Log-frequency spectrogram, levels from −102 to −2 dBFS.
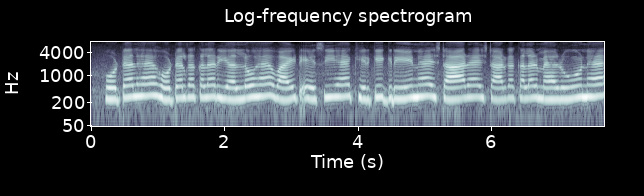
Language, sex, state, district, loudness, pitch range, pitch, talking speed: Hindi, female, Chandigarh, Chandigarh, -15 LUFS, 245-280 Hz, 270 Hz, 165 wpm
